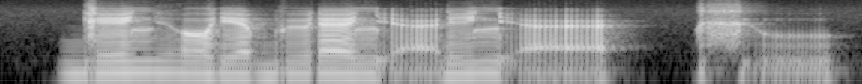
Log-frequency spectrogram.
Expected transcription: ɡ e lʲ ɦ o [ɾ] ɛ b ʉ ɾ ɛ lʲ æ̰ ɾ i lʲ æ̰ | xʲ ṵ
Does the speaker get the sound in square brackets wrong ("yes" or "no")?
yes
